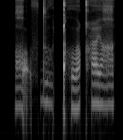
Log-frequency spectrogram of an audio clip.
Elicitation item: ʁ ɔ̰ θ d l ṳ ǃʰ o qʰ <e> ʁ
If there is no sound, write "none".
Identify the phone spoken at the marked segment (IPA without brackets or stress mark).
e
